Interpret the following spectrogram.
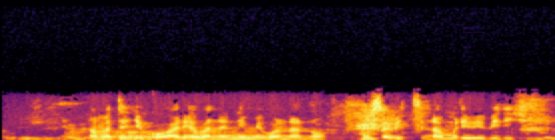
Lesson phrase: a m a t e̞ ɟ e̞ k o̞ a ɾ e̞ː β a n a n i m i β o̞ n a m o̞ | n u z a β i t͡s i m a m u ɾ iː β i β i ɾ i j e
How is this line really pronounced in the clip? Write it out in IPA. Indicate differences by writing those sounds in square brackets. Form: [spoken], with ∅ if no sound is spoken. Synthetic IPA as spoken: a m a t e̞ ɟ e̞ k o̞ a ɾ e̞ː β a n a n i m i β o̞ n a [n] o̞ | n u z a β i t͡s i [n] a m u ɾ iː β i β i ɾ i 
